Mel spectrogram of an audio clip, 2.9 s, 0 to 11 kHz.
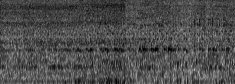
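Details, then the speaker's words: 2010 Chevrolet Traverse at idle after timing chain replacement, new spark plugs, valve cover gaskets, oil change and torque mount: lumpy, uneven idle with irregular low thumps, bad misfire, no check engine light, cause unknown. "Uhoh. It's misfiring real bad."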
